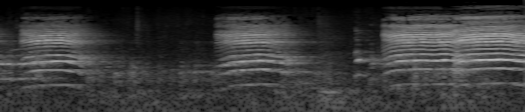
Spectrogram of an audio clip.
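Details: Lamb bleating inside a barn, three long quavering cries with bright, buzzy harmonics, the last one the loudest and longest, with short quiet gaps between them.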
